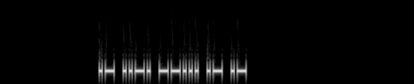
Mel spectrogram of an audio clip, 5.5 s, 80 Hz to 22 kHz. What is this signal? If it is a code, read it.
Morse code, heard as a keyed tone, about 32 wpm, 700 Hz. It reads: AF7AA
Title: USA Call Signs - 5 Characters - Repeated 3x - 30wpm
